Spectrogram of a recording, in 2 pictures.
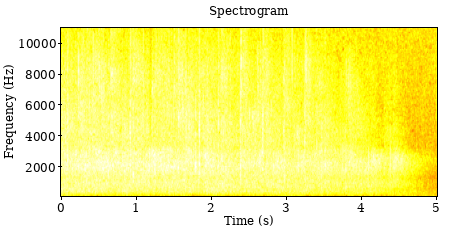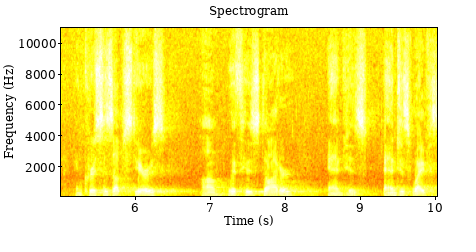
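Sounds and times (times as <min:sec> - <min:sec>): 
audience applause: 0:00.0 - 0:04.8
speech: 0:05.4 - 0:10.0.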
